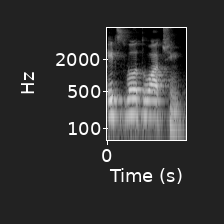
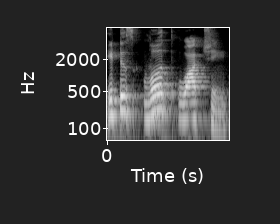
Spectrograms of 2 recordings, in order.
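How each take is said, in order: First: 'It is' is shortened to 'it's'. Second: 'It is' is said as two full words. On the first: "அத அப்படியே கொஞ்சம் ஸ்டைலா" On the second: "இட் இஸ்ன்னு சொல்லாம"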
